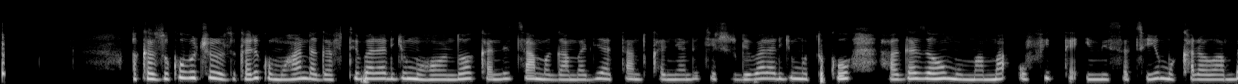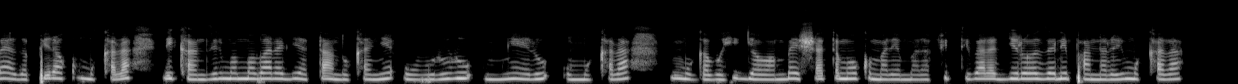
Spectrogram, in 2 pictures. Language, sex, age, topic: Kinyarwanda, female, 18-24, finance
